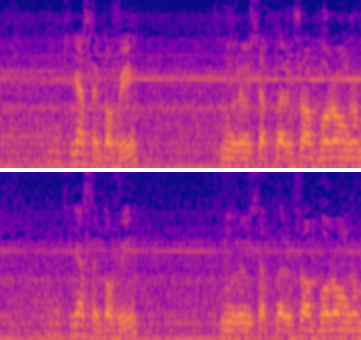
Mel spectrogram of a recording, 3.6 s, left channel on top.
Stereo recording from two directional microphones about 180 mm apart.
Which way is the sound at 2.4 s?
15° left (ahead or behind).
